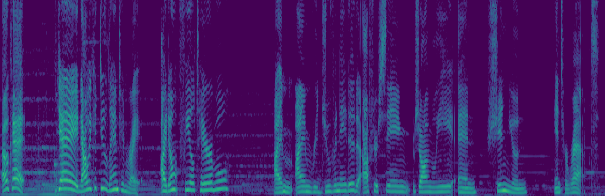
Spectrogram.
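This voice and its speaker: A woman's voice: a little high, takes it slowly, fairly bright tone, soft background music. A young woman doing casual live gameplay commentary as a streamer, informal and thinking aloud. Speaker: game streamer.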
